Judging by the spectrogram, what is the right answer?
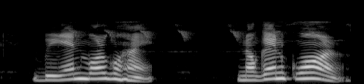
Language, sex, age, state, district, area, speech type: Assamese, female, 45-60, Assam, Charaideo, urban, spontaneous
